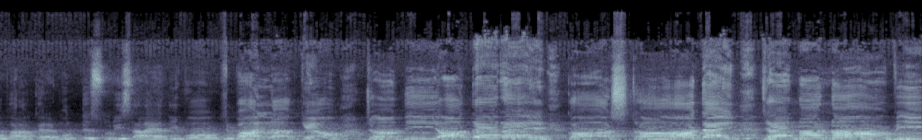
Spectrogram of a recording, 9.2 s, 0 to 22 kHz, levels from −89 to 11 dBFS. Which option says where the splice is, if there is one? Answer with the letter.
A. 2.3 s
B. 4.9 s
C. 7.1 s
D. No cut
A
